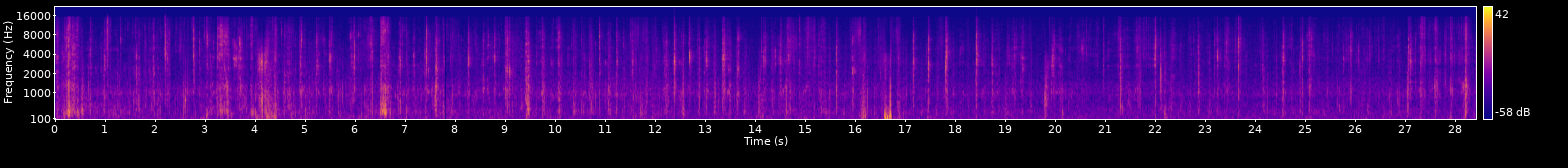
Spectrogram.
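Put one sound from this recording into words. A man chews and smacks his lips close to a clip-on microphone.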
